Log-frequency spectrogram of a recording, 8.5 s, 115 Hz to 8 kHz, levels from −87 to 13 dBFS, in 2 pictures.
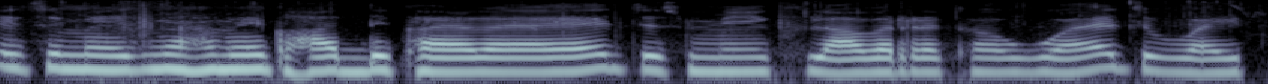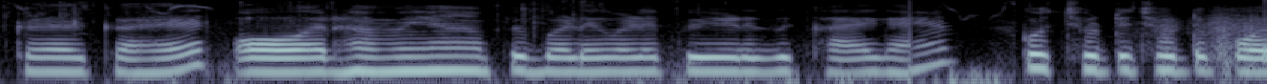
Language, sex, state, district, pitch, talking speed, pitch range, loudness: Hindi, female, Uttar Pradesh, Budaun, 225 Hz, 235 wpm, 215-240 Hz, -21 LUFS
